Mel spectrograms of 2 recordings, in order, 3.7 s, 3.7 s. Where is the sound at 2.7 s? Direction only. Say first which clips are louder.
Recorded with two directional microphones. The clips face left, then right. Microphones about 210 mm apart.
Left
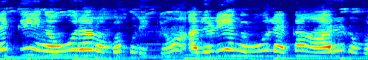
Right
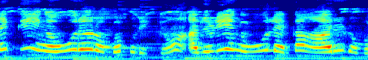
Left 1 dB; centre (ahead or behind).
